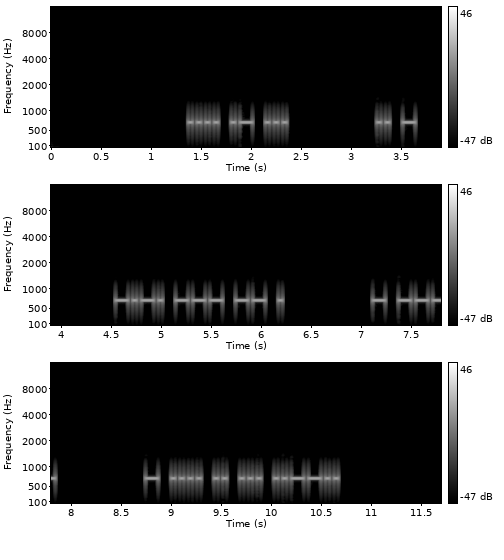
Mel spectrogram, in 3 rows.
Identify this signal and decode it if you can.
Morse code, heard as a keyed tone, about 28 wpm, 700 Hz. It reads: HAS IT COME TO THIS?
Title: 3x Word-Spacing - Sentences from Top 100 Words - 28wpm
